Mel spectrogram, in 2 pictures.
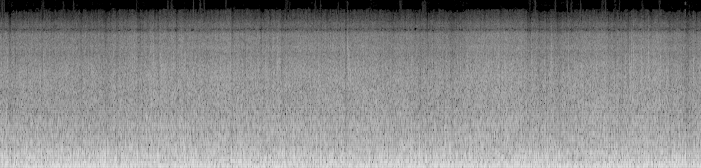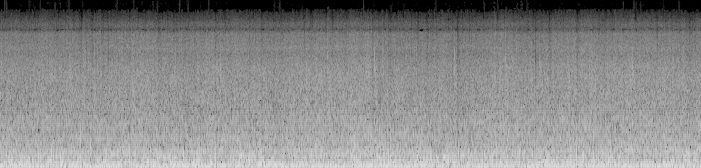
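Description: Steady rush of wind on the microphone and road noise from a moving car, strongest in the low rumble and unchanging throughout.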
